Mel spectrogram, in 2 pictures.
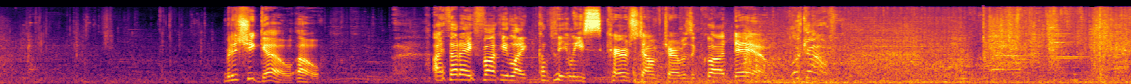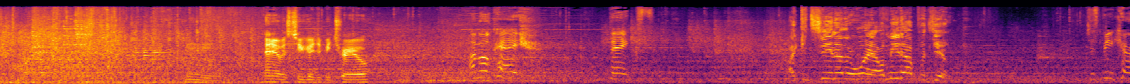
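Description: Heavy footsteps clang on a metal walkway.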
